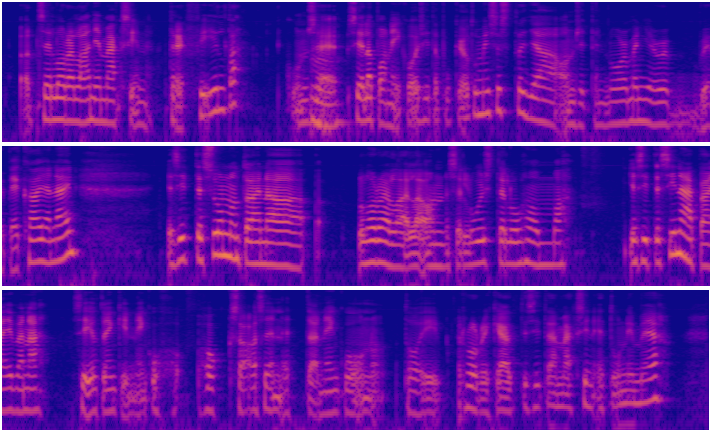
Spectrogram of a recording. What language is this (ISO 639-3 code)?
fin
